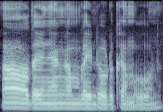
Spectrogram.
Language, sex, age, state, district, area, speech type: Malayalam, female, 18-30, Kerala, Wayanad, rural, spontaneous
